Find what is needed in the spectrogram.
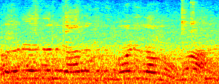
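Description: People talking in the background, several voices chattering at a moderate level, with no single voice close up.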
